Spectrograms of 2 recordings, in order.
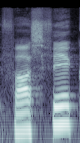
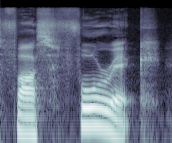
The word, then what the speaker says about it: phosphoric: So is it phosphic? Well, we just said for the phosphorus acids, we add the little extra syllable there, so it becomes phosphoric acid.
